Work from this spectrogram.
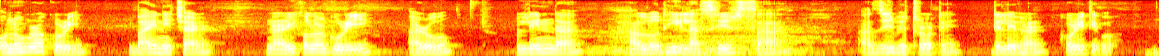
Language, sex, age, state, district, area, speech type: Assamese, male, 18-30, Assam, Tinsukia, rural, read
